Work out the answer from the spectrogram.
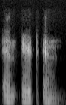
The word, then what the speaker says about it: n8n: तो सबसे पहले यह प्रोनाउंस किया जाता है एन एट एन।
